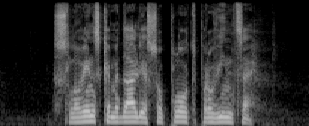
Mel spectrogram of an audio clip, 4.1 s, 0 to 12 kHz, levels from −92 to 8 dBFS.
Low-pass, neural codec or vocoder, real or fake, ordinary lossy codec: 10.8 kHz; none; real; none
